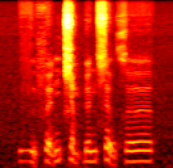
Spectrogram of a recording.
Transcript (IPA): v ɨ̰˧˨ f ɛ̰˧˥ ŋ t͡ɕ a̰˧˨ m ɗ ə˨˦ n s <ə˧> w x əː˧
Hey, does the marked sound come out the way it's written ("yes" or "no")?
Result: no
